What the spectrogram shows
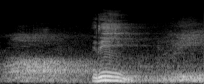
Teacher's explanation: Ada getarannya tapi sedikit.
